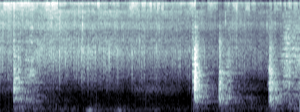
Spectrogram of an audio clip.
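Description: Fresh corn and vegetables sizzle faintly in ghee on a griddle, a soft steady fry broken by a few sharp scraping stirs toward the end.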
